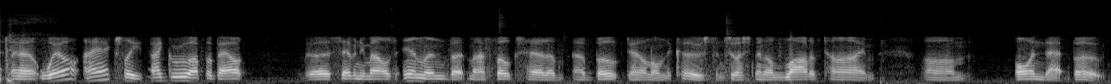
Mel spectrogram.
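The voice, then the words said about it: Georgia Southern US accent. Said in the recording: “Your accent does tell... my accent is Georgia”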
